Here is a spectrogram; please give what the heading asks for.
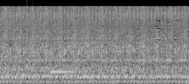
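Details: Audi S3 8P TFSI after cam timing chain replacement, vacuum lines refitted: steady even idle under a lot of hiss, no knocking or ticking; it ran very splutter before, now cranks and runs smoothly.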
